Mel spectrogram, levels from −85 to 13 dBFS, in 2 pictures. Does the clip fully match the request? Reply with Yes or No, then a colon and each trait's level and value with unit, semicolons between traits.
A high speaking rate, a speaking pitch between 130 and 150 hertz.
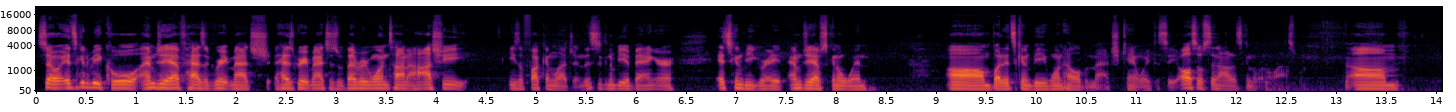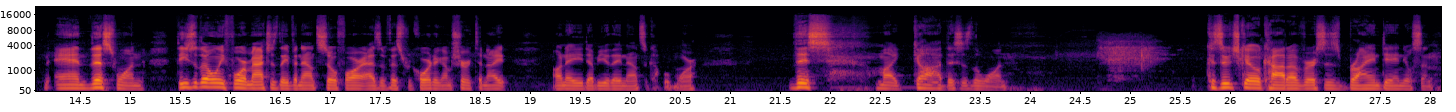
No: fast, 215 wpm; low, 115 Hz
